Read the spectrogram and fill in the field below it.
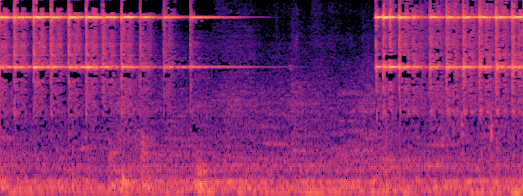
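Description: A small bell rings rapidly with bright, quick strokes.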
